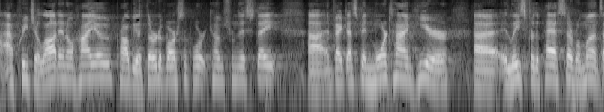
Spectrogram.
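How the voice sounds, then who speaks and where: Southern preacher in a reverberant church. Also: male voice, on the high side, fairly bright tone. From Virginia, US. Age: 20s. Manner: folksy, frequent "uh" fillers, self-deprecating asides. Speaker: missionary preacher. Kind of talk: sermon introduction. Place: church sanctuary. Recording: long hall reverb.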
